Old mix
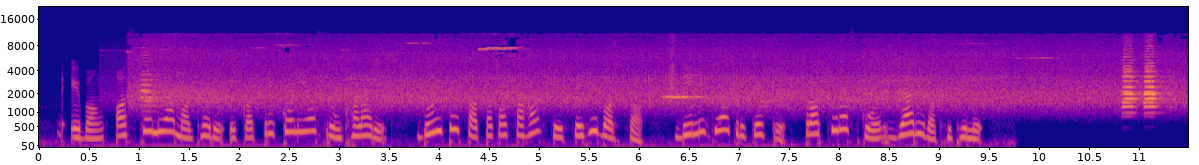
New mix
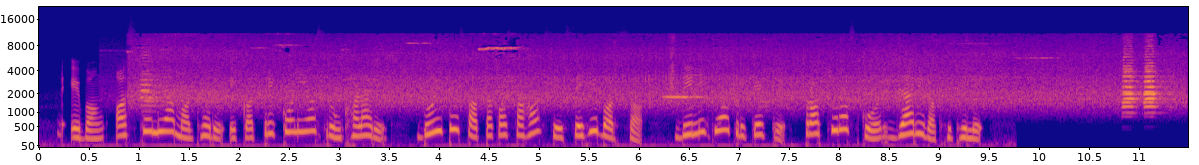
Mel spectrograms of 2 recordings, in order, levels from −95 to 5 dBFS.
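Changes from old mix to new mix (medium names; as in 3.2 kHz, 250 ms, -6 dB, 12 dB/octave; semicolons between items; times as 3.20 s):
speech +5.5 dB; master: add peaking EQ 120 Hz -12.5 dB 0.73 oct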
